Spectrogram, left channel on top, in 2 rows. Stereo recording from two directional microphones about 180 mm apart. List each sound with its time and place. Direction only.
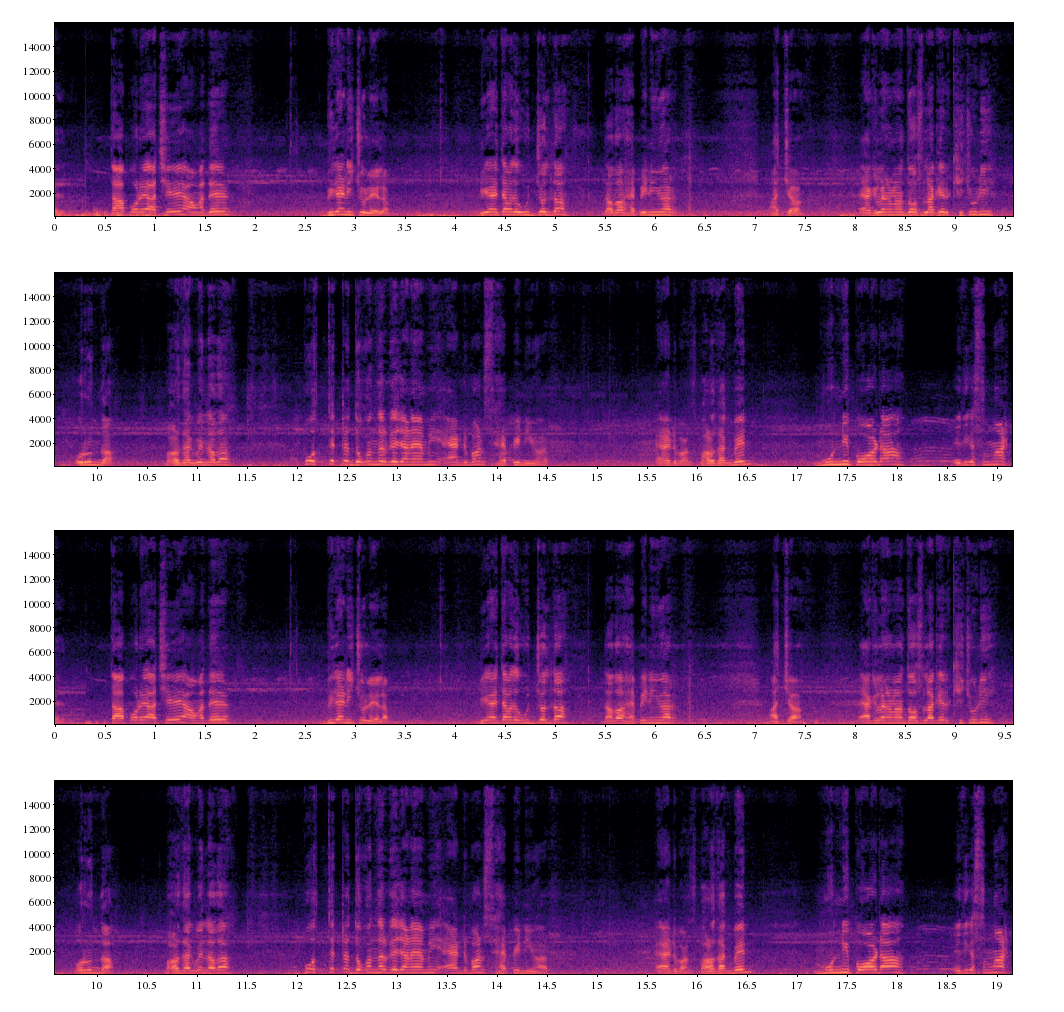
0.5 s speech: 10° right (ahead or behind)
2.7 s speech: 15° right (ahead or behind)
4.3 s speech: 15° right (ahead or behind)
8.0 s speech: 15° right (ahead or behind)
15.6 s speech: 20° right (ahead or behind)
